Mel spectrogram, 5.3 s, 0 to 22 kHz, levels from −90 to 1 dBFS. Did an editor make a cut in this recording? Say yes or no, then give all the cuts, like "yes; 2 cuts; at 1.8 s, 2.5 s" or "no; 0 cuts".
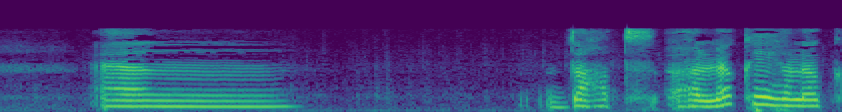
no; 0 cuts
